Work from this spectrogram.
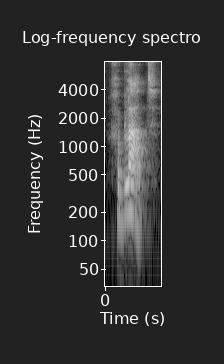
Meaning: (noun) bleating; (verb) past participle of blaten
- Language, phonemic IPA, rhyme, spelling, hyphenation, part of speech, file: Dutch, /ɣəˈblaːt/, -aːt, geblaat, ge‧blaat, noun / verb, Nl-geblaat.ogg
